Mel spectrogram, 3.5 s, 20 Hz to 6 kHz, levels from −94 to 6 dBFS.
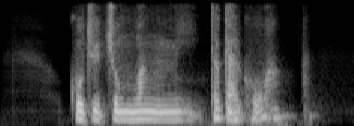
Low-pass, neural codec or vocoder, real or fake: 5.4 kHz; codec, 16 kHz in and 24 kHz out, 0.4 kbps, LongCat-Audio-Codec, fine tuned four codebook decoder; fake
